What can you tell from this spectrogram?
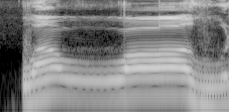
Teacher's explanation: lam jalalah yang didahului fathah dibaca tafkim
